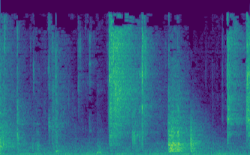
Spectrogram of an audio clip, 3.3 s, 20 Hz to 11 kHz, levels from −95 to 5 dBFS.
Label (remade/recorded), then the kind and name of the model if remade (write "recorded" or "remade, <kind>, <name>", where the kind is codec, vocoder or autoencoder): remade, vocoder, Vocos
